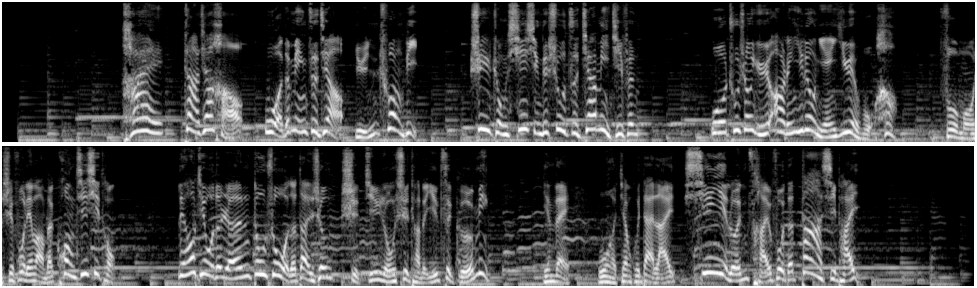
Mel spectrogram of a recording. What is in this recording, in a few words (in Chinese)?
男; 飞碟说; 云创币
